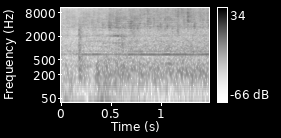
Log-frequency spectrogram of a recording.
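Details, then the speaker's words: 2004 Sea Pro 255 boat live well pump (about 25-gallon live well): steady gush of water over faint even motor hum, no surging or rattling; pump running fine, well needs cleaning. "And if it's like most of these live wells lately, it still needs to be cleaned out, but it's pumping."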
